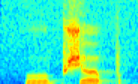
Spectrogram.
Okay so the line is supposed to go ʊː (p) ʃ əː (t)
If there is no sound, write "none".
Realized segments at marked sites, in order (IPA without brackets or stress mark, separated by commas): p, p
